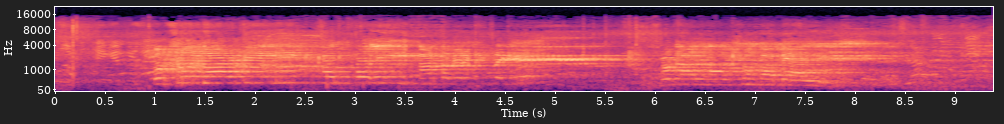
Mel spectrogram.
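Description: A teenage boy talks loudly and animatedly close by.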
